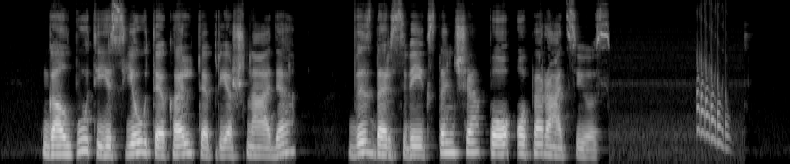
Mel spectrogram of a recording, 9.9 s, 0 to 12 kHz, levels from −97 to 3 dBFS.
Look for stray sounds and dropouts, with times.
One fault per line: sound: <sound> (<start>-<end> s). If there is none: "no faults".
sound: chirp (8.7-9.2 s)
